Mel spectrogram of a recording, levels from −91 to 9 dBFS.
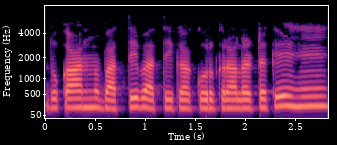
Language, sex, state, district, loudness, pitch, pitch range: Marwari, female, Rajasthan, Churu, -18 LUFS, 190 Hz, 180-205 Hz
